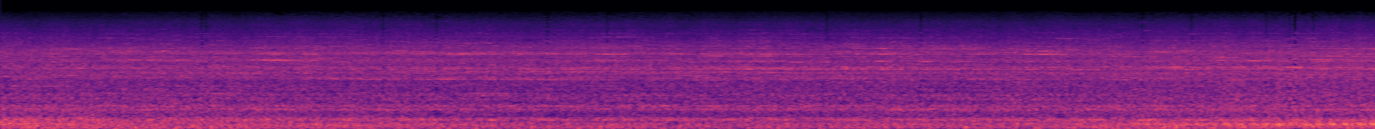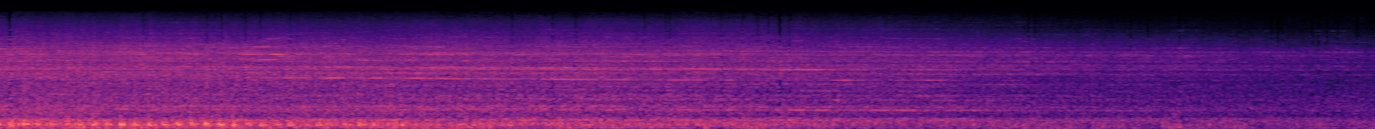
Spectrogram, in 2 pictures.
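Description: Freight train of autorack cars rolling past: a steady rumble of wheels on rail with high ringing tones over it. It swells briefly, then fades away over the last several seconds as the end of the train draws off.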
